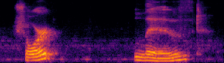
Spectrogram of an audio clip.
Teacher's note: sound in american english so they it sounds like shor short we would stop that t and release it into the l · lived, we just go right from the V to the D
